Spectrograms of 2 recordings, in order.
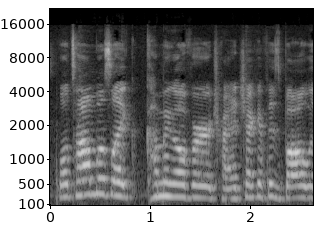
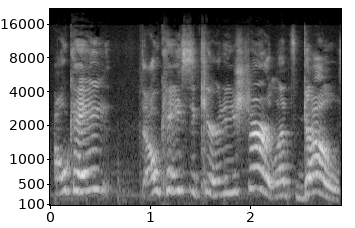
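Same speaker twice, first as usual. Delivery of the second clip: eager agreement; 6 semitones higher, 6 dB louder than usual. Retold or imitated. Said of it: "And I was like".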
